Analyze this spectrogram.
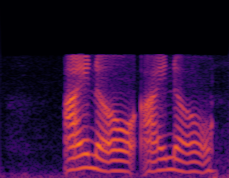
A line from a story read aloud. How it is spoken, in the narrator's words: I said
